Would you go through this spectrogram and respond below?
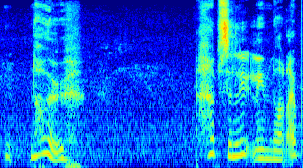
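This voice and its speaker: A woman acts out a sadistic, ambitious knight sister in a medieval fantasy roleplay. Her highish voice is soft-edged and mellow, delivered slowly in formal, theatrical phrases, with noticeable ambient noise behind it. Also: expressive. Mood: indignant. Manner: theatrical, archaic formal phrasing, slow and deliberate. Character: proud, sadistic female knight, twin sister, playfully cruel and ambitious. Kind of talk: scripted medieval fantasy audio roleplay, ASMR.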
